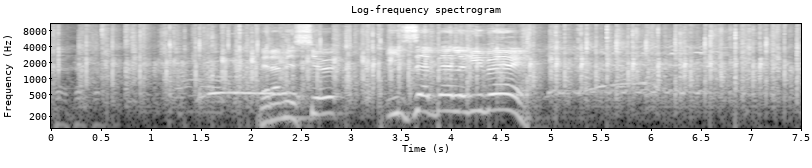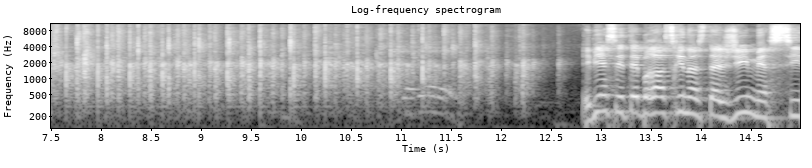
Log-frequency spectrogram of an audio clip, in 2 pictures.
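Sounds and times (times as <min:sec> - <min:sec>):
laughter: 0:00.0 - 0:00.7
audience applause: 0:00.0 - 0:12.4
speech: 0:02.1 - 0:04.9, 0:12.8 - 0:14.9.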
